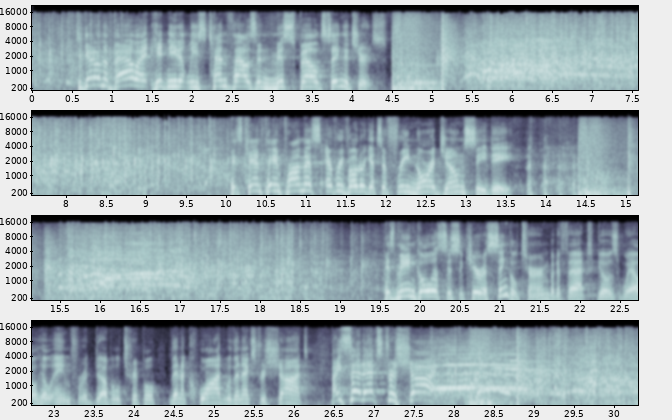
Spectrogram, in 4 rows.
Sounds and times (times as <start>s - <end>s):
Rimshot: 4.5s - 5.5s, 14.4s - 15.6s, 28.2s - 29.0s.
